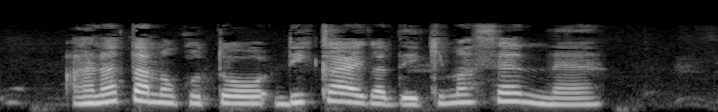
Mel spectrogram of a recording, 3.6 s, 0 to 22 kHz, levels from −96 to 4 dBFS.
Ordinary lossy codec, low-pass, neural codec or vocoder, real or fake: AAC, 48 kbps; 9.9 kHz; none; real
